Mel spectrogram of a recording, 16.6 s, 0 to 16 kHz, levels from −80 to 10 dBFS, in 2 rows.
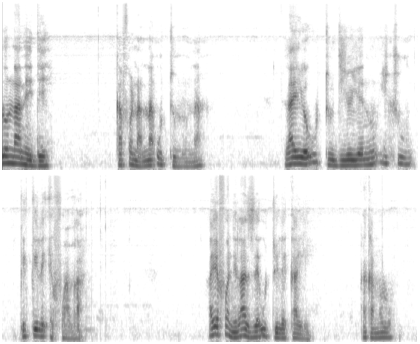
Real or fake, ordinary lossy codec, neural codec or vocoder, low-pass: fake; Opus, 24 kbps; codec, 44.1 kHz, 7.8 kbps, Pupu-Codec; 14.4 kHz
